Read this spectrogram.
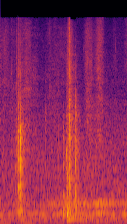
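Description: A kitchen mixer's head clicks and thuds into place.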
